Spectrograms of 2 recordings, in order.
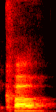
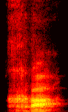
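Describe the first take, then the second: First: It starts with a hard k sound. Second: It starts with a raspy throat sound. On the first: The speaker calls it wrong. "Some people may say Ka, but that's not the correct way of pronouncing this letter" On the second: The speaker calls it right. "It's Ha ... like you hawking up some spit"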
